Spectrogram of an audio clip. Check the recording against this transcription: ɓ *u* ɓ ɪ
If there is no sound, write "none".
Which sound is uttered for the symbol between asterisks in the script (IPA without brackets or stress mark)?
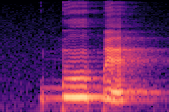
u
